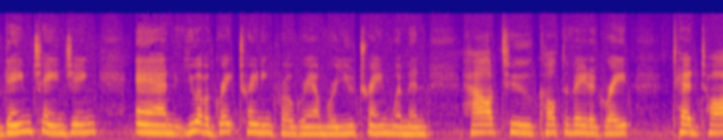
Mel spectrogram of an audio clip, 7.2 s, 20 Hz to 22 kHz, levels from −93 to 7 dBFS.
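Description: From start to finish the speech carries a harsh, buzzy distortion, and the pauses are filled with noise. The likely cause is a stuck bit, one data bit held at a fixed value, offsetting roughly half the samples by that step of around -35 dBFS.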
